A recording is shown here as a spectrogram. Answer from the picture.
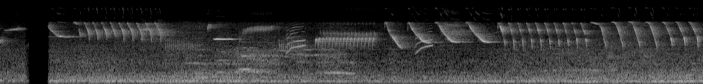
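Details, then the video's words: Singing F1 canary, described as an energetic, persistent singer suited as a model for training other birds: varied high song with pure whistles, buzzy notes, sweeping slurs and fast repeated trills, over steady background hiss. "kenari f1sf gacor ngotot cocok untuk masteran"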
